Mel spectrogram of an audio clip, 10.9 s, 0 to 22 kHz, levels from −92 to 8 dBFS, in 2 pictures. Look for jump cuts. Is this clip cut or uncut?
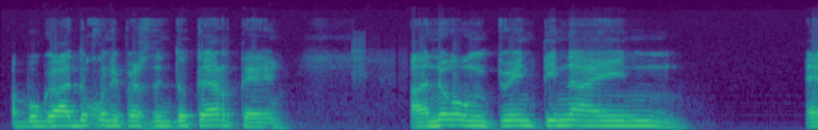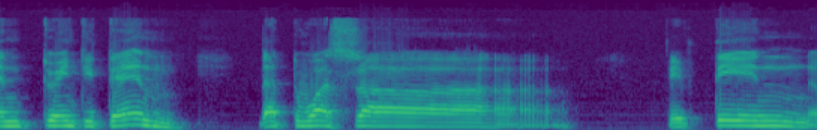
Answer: uncut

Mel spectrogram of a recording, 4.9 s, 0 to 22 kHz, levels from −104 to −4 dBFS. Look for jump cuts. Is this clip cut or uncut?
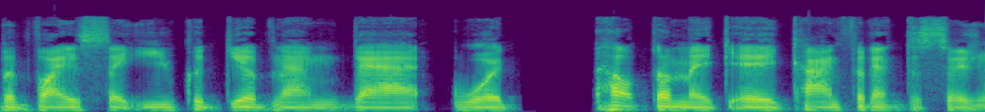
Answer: uncut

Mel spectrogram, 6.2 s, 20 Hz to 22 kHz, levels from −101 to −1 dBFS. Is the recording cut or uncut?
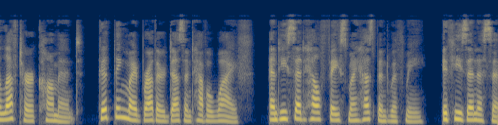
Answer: cut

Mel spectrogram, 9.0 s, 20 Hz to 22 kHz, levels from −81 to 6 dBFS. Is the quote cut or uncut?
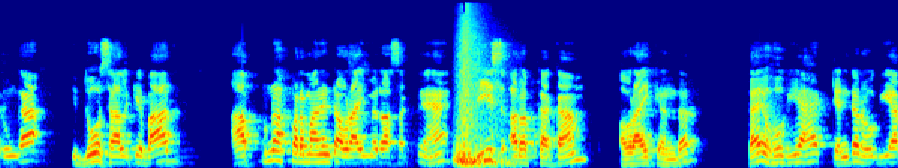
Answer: cut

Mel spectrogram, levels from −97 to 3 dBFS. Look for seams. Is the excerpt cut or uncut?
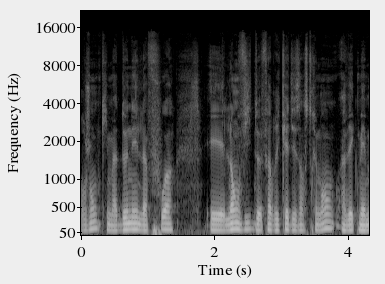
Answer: uncut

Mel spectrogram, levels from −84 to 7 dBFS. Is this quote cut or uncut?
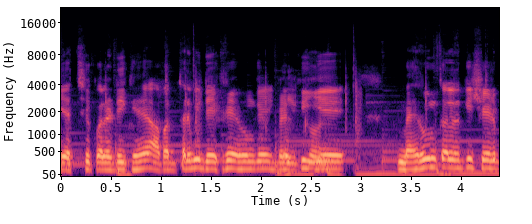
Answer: uncut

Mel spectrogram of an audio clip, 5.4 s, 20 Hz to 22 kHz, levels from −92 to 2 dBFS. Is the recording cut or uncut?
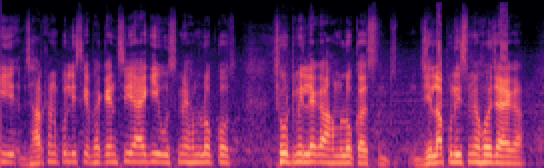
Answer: uncut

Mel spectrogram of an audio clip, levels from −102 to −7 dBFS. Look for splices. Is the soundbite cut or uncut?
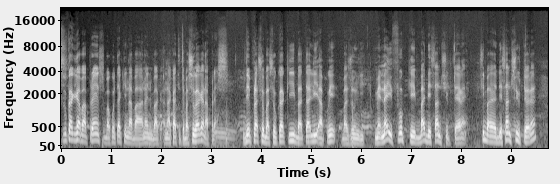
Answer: uncut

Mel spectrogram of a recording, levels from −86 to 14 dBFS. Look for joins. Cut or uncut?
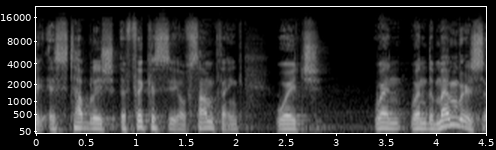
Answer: uncut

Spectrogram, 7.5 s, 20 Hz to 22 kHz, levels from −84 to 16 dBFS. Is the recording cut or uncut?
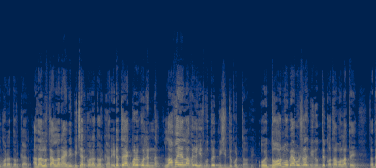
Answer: uncut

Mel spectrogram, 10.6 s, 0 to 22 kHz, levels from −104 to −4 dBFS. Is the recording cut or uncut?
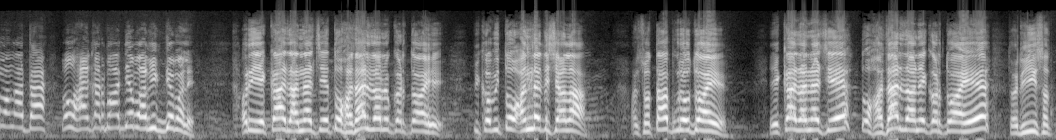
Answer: cut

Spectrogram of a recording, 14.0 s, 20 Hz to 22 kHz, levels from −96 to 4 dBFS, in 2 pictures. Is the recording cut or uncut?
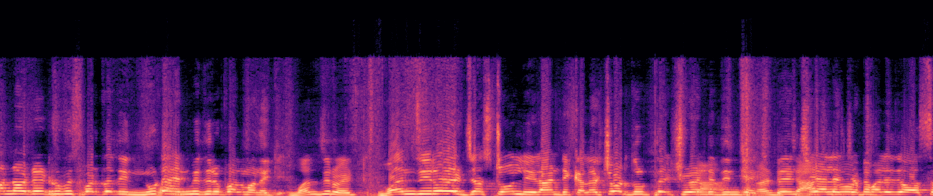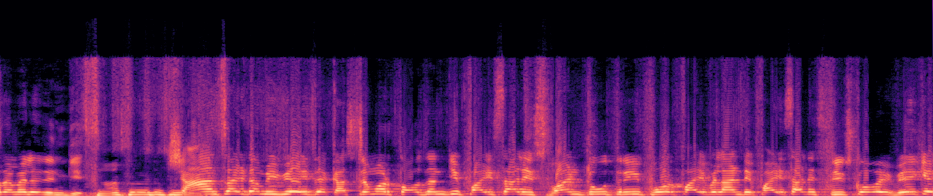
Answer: uncut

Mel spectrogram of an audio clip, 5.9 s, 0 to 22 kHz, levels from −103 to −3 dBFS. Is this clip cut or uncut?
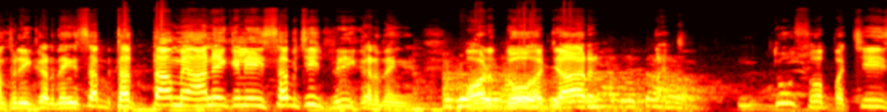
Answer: cut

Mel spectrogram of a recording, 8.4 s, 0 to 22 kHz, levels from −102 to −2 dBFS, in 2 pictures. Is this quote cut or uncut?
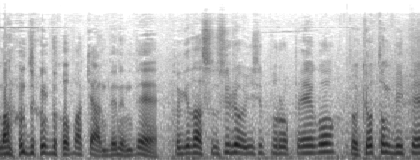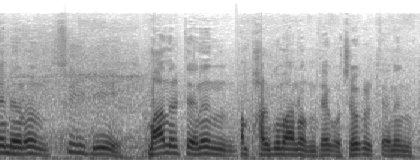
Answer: cut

